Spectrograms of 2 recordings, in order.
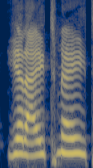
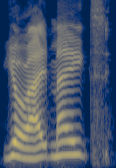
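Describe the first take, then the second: First: High, loud English greeting; chirpy English accent. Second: Slow, high mock English greeting; English accent. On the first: Retold or imitated. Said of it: "I'd be like". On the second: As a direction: ham up a northern English accent. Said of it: "I'd be like, eleven years old".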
